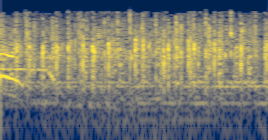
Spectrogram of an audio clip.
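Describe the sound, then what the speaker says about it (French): A crowd applauds the third-place female finisher of the Diagonale des Fous ultra-trail race with dense, steady clapping mixed with a few voices. "j'aimerais vraiment qu'on l'applaudisse bien fort"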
